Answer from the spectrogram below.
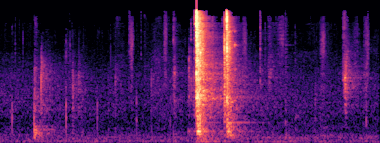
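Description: A man walks toward the door of a storeroom: soft, irregular footsteps, followed by two sharper, louder knocks in quick succession, like a door being handled, then a faint final step.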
